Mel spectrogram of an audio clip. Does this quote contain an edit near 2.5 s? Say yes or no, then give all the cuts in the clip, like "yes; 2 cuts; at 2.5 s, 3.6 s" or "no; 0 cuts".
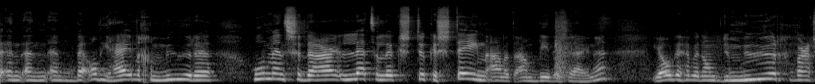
no; 1 cut; at 7.2 s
